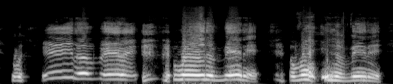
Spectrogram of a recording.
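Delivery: high, loud retold protest; incredulous objection. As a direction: cut in with mock disbelief. Retells own objection, repeated for effect.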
